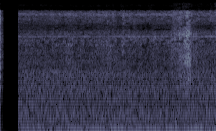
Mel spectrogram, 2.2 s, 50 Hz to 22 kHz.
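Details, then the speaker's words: Heat pump outdoor unit after fitting lineset vibration absorbers on 3/4 and 3/8 lines: steady low hum and even drone, no rattles; still wiggles slightly but much quieter inside the house than before. Normal running. "uh so yeah now the system's running and I got these guys absorbing a good portion of the vibration it still is wiggling a little bit right here but man it sounds much quieter inside the house uh from how it was before"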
